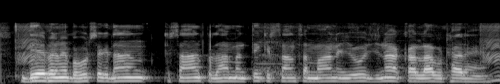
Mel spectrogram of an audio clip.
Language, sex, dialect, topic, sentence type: Hindi, male, Kanauji Braj Bhasha, agriculture, statement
